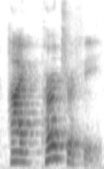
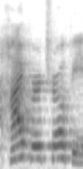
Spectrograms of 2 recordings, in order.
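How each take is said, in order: First: The stress is on the second syllable. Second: The stress is not on the second syllable. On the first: The speaker calls it right. "put the emphasis on the second syllable" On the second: The speaker calls it wrong. "so it's not hypertrophy"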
